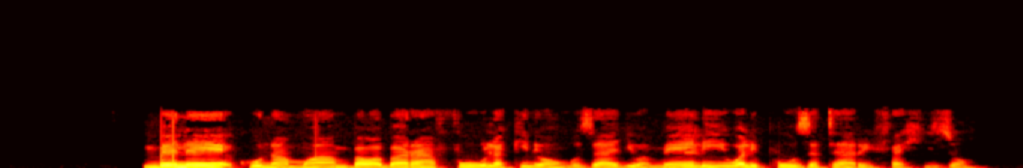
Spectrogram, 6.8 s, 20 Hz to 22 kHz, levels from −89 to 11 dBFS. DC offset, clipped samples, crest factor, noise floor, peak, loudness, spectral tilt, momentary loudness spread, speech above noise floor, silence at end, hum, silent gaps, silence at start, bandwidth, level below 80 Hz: under 0.1%; under 0.1%; 16 dB; -86 dBFS; -2 dBFS; -17 LUFS; -6.5 dB/octave; 17 LU; 69 dB; 0.3 s; none; none; 0.95 s; 8 kHz; -56 dBFS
